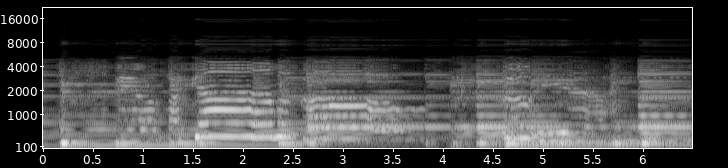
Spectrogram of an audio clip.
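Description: Acoustic guitar being strummed, ringing chords with a fresh strum every second or two.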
